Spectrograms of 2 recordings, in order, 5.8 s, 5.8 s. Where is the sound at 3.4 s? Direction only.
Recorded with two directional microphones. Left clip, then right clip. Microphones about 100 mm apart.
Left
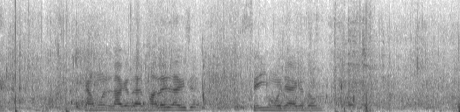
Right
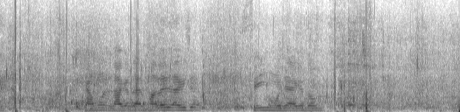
75° right (ahead or behind).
